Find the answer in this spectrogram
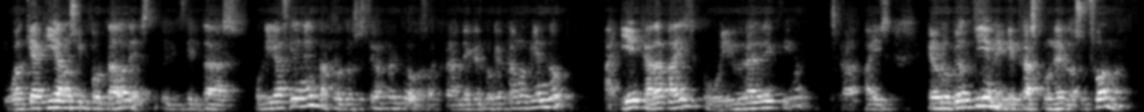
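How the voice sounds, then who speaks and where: A man's voice: fairly high pitch, expressive, a little fast, dark tone, dull audio. A man giving a rambling talk as an industry expert, restarting and adding asides. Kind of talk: talk on packaging regulation. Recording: echoey room from far off mic.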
